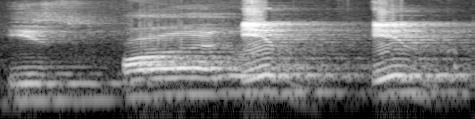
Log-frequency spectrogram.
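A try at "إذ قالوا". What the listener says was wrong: Bukan id. Nah, ujung lidah dengan gigi atas.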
